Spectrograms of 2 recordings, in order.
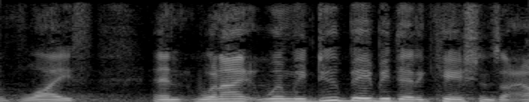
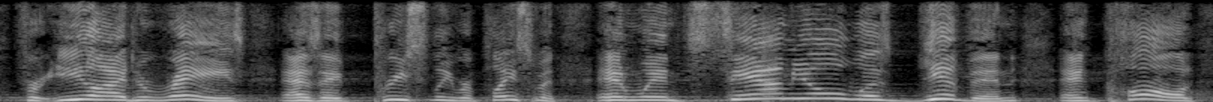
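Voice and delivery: louder, higher preaching build; 7 semitones higher, 9 dB louder than usual. Acted. Preacher telling Samuel's story with rising force. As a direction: lift it up and drive it to the crowd.

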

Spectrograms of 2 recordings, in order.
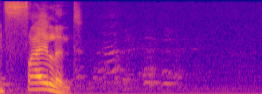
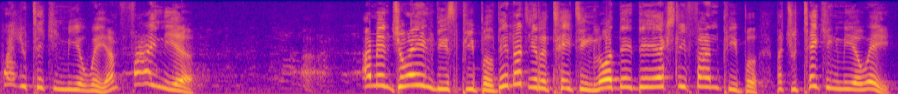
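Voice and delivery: mock whiny protest; 7 semitones higher than usual.

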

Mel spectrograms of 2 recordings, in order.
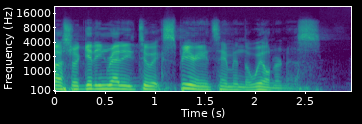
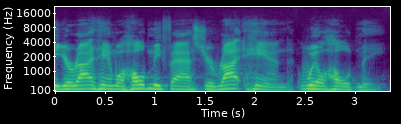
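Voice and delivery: soft scripture reading; 3 semitones lower, 3 dB quieter than usual. Real, not acted. Scripture read softly.

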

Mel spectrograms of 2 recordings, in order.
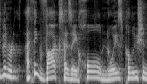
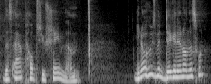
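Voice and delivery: ordinary delivery

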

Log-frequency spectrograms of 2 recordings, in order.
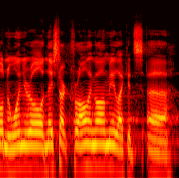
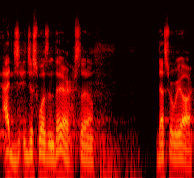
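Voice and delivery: mock deadpan ending; 7 semitones lower, 9 dB quieter than usual. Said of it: "No, I'm just messing".

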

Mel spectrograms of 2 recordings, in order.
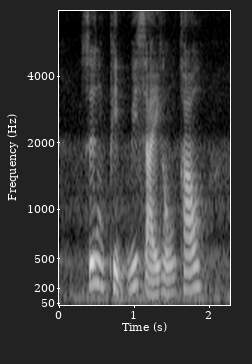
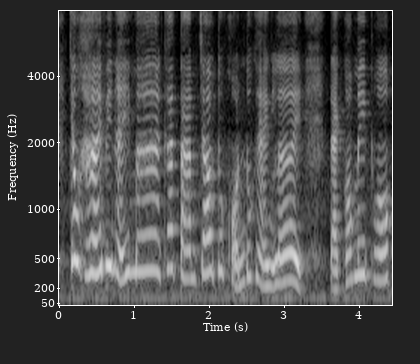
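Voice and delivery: anguished bride; 12 semitones higher than usual. A narrator's reading. Bride pleading with him.

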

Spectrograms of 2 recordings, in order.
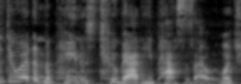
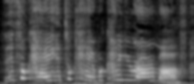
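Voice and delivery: breezy, high, loud imitation of a calm nurse; imitating a too-casual reassurance; mock casual; 10 semitones higher, 8 dB louder than usual. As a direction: toss it off like it's nothing. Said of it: "So fucking casual".

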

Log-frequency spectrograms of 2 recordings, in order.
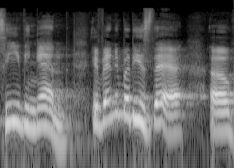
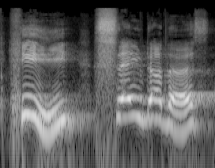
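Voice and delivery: higher, slow mock of the crucified; mocking declamation; 6 semitones higher, much slower than usual. A narrator's reading. Priests jeer among themselves at Jesus, mocking. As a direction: draw out the jeer in a raised pitch. Reading aloud the mockers at the cross.

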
